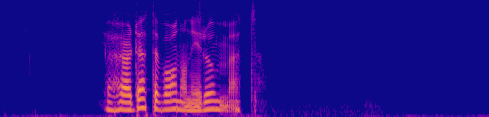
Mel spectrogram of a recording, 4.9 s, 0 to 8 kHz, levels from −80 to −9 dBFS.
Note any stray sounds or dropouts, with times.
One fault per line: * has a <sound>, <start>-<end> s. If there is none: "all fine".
all fine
